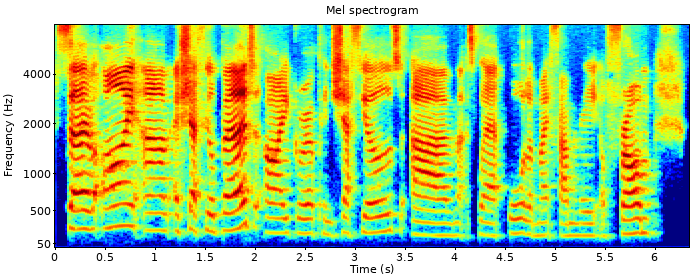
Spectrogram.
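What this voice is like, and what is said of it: Northern English accent. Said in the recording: “northern bird ... my northern accent”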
